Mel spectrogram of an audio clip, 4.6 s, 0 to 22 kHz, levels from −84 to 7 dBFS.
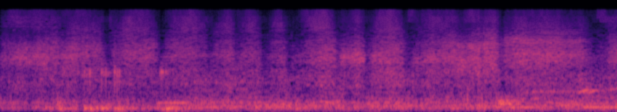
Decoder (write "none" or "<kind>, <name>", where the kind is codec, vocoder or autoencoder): none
